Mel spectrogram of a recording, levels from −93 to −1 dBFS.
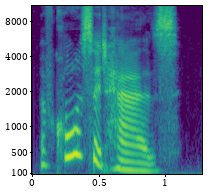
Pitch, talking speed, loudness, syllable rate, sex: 245 Hz, 190 wpm, -15 LUFS, 4.8 syllables/s, female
